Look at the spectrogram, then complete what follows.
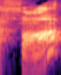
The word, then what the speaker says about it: pho: So this recipe is kind of a take on a pho, and that's the proper way to say it in Vietnamese.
